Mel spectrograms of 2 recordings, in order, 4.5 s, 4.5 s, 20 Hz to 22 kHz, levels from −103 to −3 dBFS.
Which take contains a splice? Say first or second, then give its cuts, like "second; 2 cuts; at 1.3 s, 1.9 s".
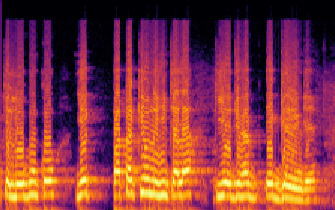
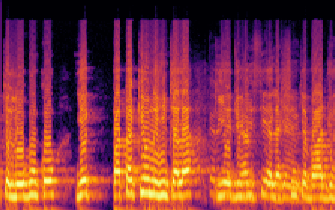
second; 1 cut; at 3.4 s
